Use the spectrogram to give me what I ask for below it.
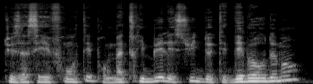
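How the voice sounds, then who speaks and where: A man voicing a hypocritical rich notary who shouts outraged accusations in a storybook reading. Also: lowish voice, normal speed, slightly rough. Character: hypocritical rich male notary, indignant, cruel.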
